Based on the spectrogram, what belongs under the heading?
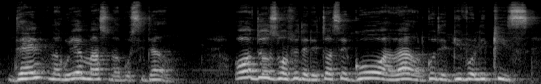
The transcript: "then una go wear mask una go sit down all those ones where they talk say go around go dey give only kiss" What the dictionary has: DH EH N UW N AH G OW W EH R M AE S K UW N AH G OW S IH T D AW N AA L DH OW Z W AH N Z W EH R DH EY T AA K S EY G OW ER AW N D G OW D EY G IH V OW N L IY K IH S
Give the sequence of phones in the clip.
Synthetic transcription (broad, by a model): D EH N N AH G OW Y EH M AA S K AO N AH G OW S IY D AW N AA L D OW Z W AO N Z W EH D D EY T AA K S EY G OW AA AW N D G OW D EY G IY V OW L IY K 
